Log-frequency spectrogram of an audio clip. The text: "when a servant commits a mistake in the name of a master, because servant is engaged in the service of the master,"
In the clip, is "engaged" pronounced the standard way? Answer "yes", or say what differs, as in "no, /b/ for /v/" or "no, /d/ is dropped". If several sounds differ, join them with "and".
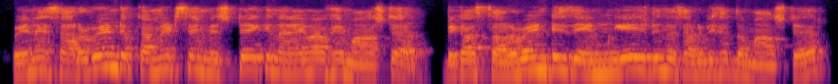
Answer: yes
